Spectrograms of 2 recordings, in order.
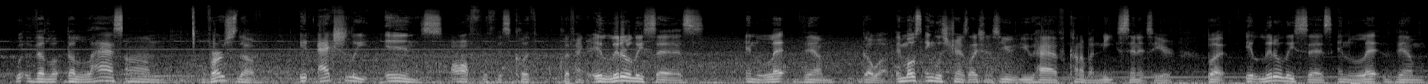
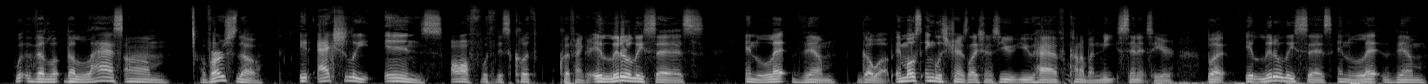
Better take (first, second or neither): second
